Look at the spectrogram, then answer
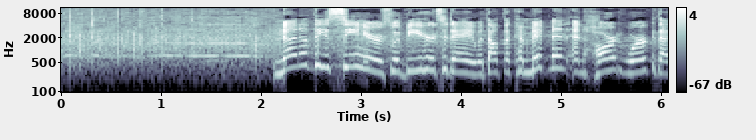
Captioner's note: applause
